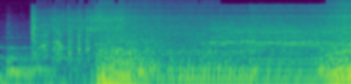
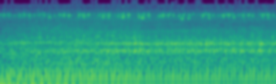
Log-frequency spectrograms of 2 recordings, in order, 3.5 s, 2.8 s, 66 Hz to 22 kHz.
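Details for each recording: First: Toyota RAV4 run with accessory belt removed to isolate a noise: engine starts and revs up and down cleanly, no squeal or rumble from the front, so a pulley is at fault; one pulley was found noisy with heavy wobble. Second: Toyota RAV4 cold start at idle: steady high chirping belt squeal with a duller whine, a mellow scream, beneath it; slipping belt.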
